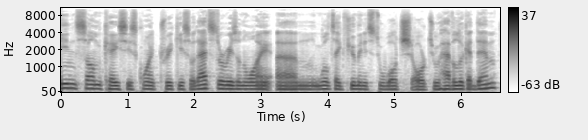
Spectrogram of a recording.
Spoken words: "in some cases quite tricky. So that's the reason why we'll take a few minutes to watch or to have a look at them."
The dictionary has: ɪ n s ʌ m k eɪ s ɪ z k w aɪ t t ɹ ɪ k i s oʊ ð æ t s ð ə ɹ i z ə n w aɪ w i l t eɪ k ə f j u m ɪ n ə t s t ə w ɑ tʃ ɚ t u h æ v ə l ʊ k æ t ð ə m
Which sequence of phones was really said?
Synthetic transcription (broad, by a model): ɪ n s ʌ m k eɪ s ɪ z k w aɪ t t ɹ ɪ k i s oʊ ð æ t s ð ə ɹ i z ə n w aɪ w i l t eɪ k f j u m ɪ n ə t s t ə w ɑ tʃ ɚ t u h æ v ə l ʊ k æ t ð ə m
